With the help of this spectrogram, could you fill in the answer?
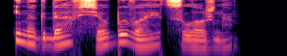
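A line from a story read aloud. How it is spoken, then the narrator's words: Sighing. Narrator (Russian): та вздохнула, сказала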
